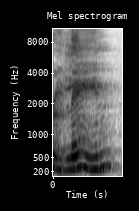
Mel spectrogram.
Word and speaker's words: Elaine: know better I'd swear he Lane rhymes with pain just pulled on a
